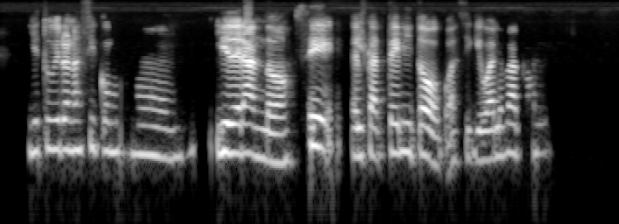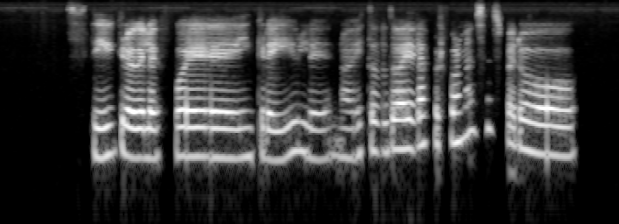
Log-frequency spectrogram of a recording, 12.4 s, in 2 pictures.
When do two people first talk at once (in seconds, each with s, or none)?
none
